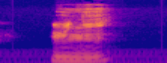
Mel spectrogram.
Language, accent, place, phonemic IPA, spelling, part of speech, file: French, France, Lyon, /y.ni/, unit, verb, LL-Q150 (fra)-unit.wav
- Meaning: inflection of unir: 1. third-person singular present indicative 2. third-person singular past historic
